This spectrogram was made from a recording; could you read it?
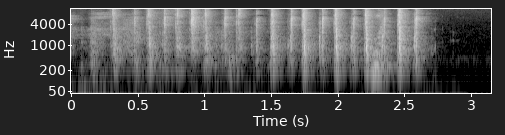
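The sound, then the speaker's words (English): A rapid run of sharp plastic clicks from the strum switch of a Guitar Hero guitar game controller, fairly loud, ticking in a quick uneven rhythm for a few seconds before stopping abruptly. “Okay, brief edit as the Guitar Hero controller clicking caused a massive bark storm, which peaked all of the mic.”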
